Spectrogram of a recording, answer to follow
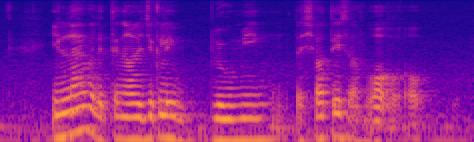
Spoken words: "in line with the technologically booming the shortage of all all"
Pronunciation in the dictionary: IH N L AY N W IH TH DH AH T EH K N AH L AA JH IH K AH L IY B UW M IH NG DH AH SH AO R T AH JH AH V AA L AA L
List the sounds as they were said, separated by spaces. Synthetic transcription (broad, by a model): IH N L AY N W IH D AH T EH K N AH L AA JH IH K AH L IY B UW M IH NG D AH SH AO T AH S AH W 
